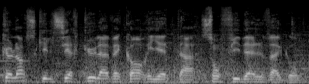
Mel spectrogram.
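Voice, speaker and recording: A man's voice: mid-range voice, brisk, over loud music. A man narrating a children's cartoon in a scripted storytelling style.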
